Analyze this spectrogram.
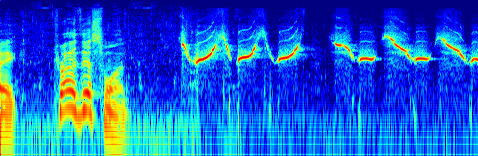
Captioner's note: bird call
